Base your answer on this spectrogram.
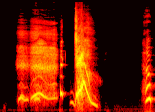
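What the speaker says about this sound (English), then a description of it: "Duchess gasps and gives a tremendous sneeze." A woman playing the Duchess in an audiobook drama gasps and then lets out one tremendous, drawn-out theatrical sneeze, loud and close, followed after a pause by a short vocal sound.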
